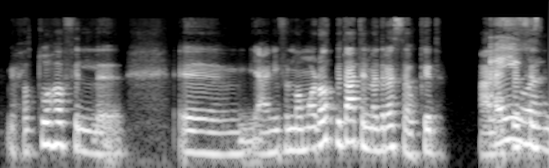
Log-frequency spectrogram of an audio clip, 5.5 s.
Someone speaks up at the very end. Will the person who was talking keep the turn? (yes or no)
yes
